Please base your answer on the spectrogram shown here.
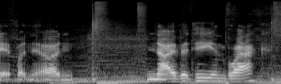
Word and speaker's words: Naïveté: to say it, but Naïveté in Black. It's that funky word. It looks like nativity, but it's Naivety in Black, maybe.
